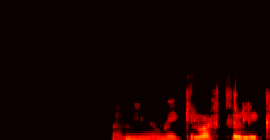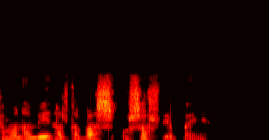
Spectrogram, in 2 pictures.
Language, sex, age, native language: Icelandic, female, 20-29, Icelandic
